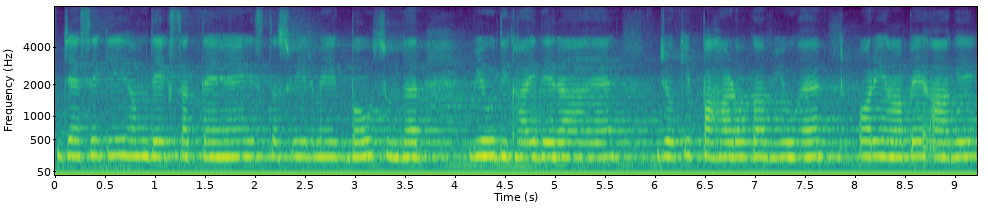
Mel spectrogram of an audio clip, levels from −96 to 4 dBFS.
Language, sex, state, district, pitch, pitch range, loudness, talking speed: Hindi, female, Uttarakhand, Tehri Garhwal, 230 Hz, 230-235 Hz, -14 LUFS, 180 wpm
